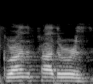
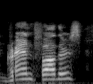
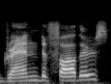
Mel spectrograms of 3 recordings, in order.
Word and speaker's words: grandfathers: the day of his grandfather's funeral. Okay, very good. Now, in grandfathers, the D is not pronounced. Okay, so we don't need to pronounce that. So instead of saying grandfathers, it's grandfathers.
